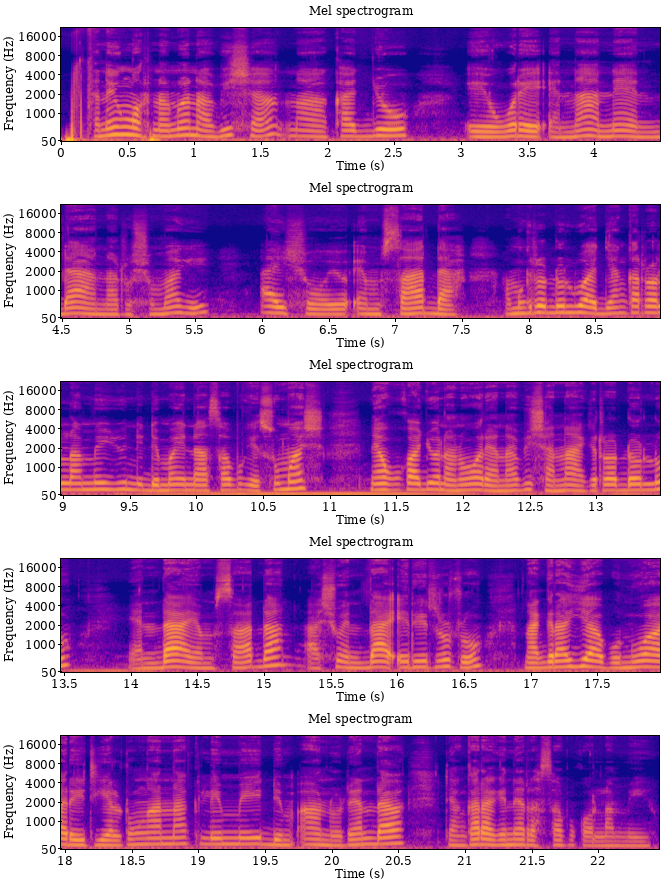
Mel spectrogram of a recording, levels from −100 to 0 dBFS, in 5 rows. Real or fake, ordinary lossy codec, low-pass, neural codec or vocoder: real; none; none; none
